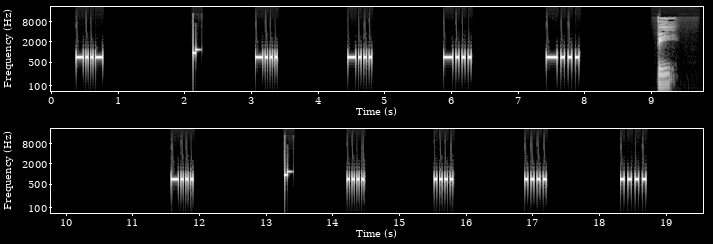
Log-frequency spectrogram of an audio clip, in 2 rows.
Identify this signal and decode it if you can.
Morse code, heard as a keyed tone, about 30 wpm, spaced as for 7 wpm, 700 Hz. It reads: X BBBB B HHHH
